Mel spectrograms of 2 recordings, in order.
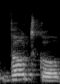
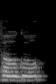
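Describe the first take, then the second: First: The name is said with a T sound. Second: The name is said without a T sound. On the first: The speaker calls it wrong. "In my mind, I pronounce it Plant Vogel, Vogtle, because that's how you spell it" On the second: The speaker calls it right. "but the T is silent, so it's Plant Vogel"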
